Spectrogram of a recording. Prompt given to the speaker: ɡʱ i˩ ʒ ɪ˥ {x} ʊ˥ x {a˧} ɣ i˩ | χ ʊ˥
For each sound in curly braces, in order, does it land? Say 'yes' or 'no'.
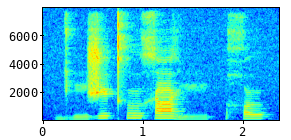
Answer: no, no

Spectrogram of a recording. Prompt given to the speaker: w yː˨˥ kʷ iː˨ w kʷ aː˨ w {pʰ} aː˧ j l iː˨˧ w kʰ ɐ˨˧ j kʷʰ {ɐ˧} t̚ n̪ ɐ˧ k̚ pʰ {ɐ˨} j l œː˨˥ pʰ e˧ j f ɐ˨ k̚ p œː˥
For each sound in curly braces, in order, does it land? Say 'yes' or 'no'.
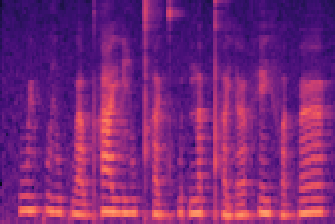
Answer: yes, yes, no

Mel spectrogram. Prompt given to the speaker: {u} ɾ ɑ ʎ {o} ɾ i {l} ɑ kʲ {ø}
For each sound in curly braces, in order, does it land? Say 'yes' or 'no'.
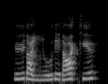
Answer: no, no, no, yes

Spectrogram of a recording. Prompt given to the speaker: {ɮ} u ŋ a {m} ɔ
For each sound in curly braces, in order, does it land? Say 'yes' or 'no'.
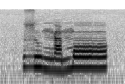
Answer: no, yes

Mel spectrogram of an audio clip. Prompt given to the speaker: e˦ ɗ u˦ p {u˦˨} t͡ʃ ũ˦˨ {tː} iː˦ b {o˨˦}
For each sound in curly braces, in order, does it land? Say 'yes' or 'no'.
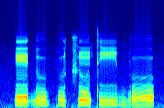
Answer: no, no, yes

